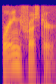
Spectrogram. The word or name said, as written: brain truster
